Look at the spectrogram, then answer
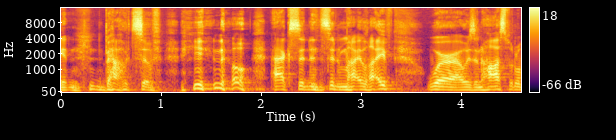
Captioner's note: laughs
